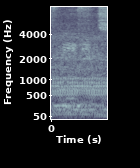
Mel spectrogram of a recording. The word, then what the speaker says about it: Nice: Nice, yes, Nice. But it's spelled like nice, yes, yes. And Nice is in France.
